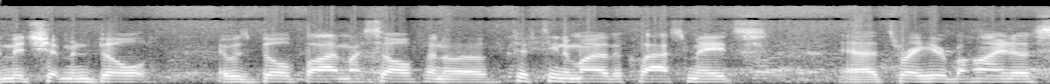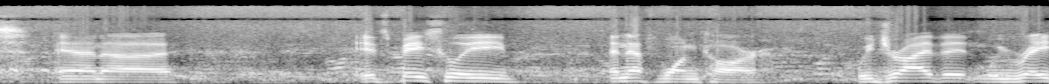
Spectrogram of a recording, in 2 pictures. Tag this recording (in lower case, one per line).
speech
